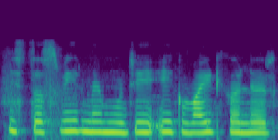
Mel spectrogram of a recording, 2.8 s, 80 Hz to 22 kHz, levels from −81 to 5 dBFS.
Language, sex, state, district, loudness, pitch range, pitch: Hindi, female, Punjab, Kapurthala, -14 LUFS, 250-275 Hz, 260 Hz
